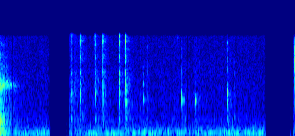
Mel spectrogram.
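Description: Faint, quick clicking at a computer: about seven sharp clicks in under a second, starting about a second in, then a few scattered softer ones, as the on-screen page is zoomed in.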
